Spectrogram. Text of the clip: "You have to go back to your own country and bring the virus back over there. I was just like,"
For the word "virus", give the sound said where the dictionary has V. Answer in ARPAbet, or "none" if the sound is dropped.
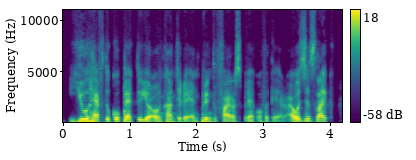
F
